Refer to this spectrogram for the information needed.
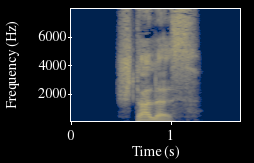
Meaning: genitive singular of Stall
- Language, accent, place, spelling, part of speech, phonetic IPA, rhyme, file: German, Germany, Berlin, Stalles, noun, [ˈʃtaləs], -aləs, De-Stalles.ogg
